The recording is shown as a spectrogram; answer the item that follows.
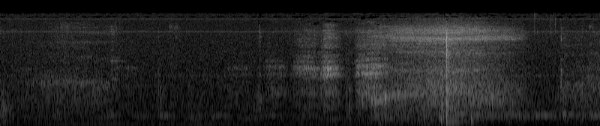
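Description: A baby's breathing and snuffling close to the microphone: faint at first, then a breathy rush that swells about three seconds in and fades out a little after five, with a small click in the middle of it.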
